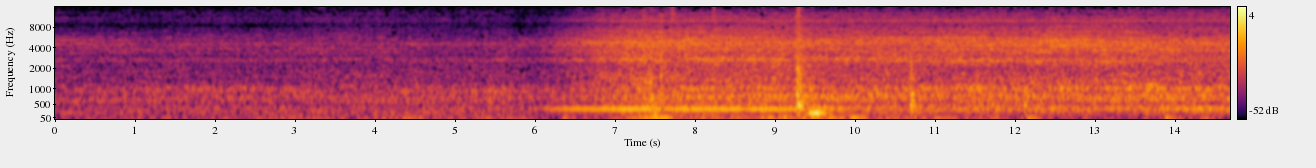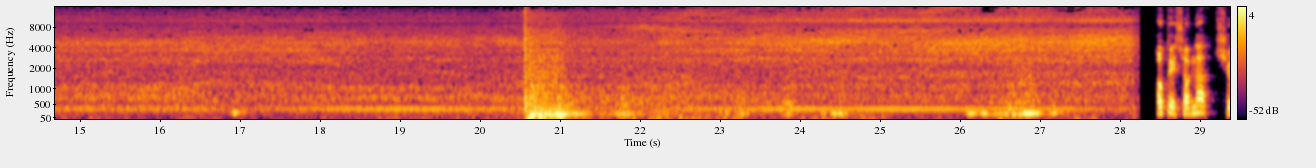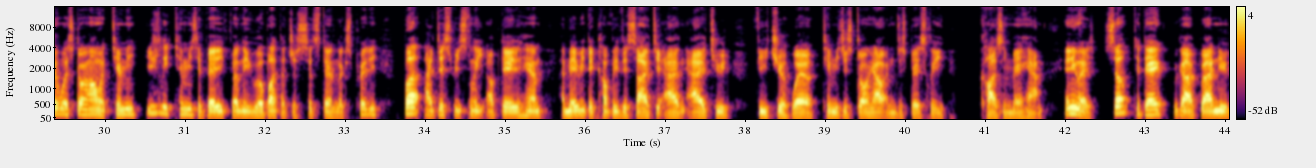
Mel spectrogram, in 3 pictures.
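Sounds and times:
robot vacuum whirring: 0.2 - 28.3.

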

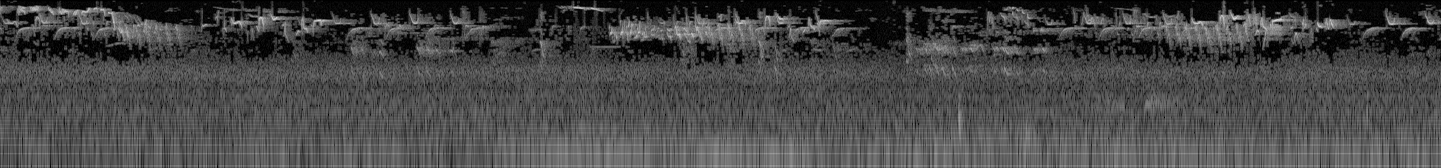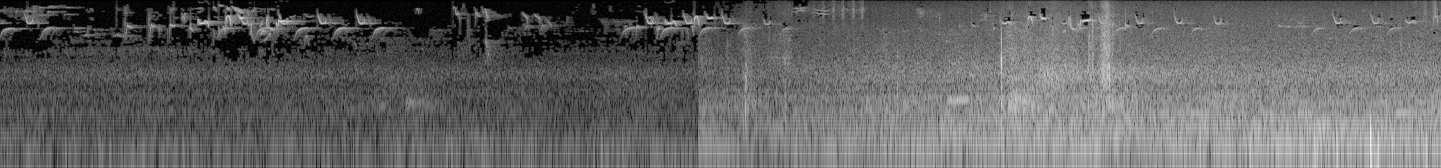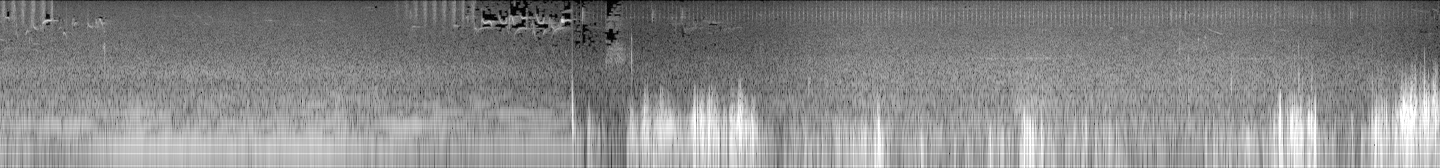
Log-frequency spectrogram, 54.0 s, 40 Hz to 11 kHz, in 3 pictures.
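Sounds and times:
steady hiss: 27.4 - 43.1, 44.1 - 53.8
songbird warbling and trilling: 27.6 - 43.2.

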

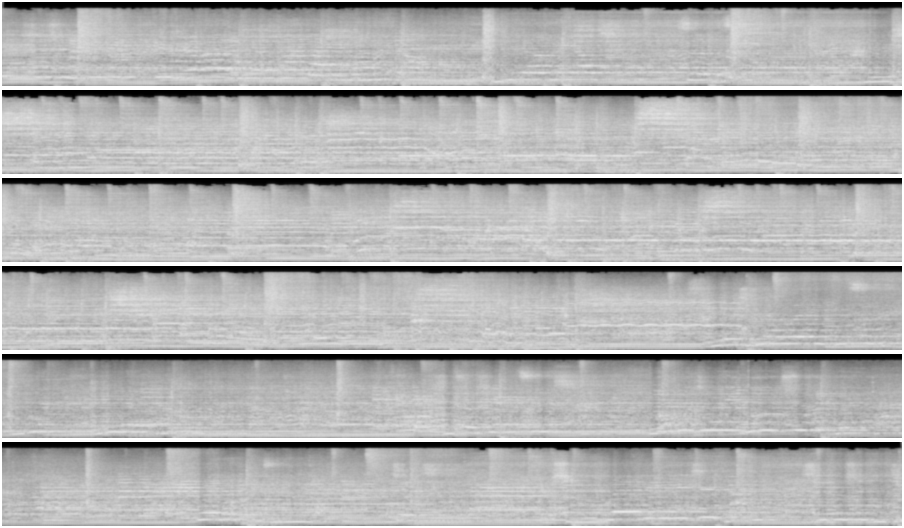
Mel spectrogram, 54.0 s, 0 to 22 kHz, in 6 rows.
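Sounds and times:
band with guitar and drums: 0.0 - 54.0
woman singing pop-rock song: 0.0 - 54.0.

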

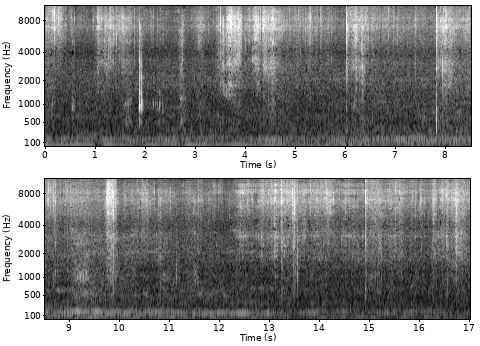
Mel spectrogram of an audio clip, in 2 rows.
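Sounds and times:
hands crumbling gritty chunks: 0.0 - 17.0
low steady rumble: 0.0 - 17.0
sharp cracks of pieces snapping: 12.9 - 17.0.

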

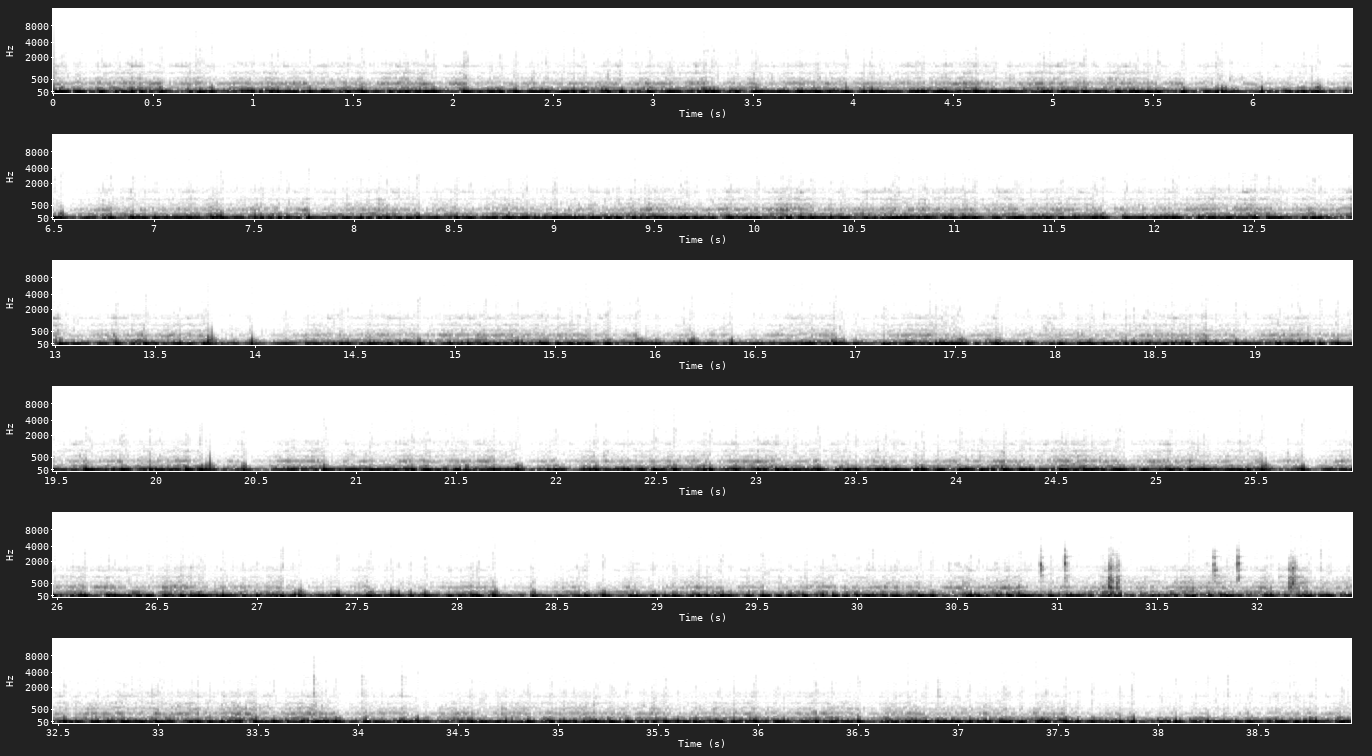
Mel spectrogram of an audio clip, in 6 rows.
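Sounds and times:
bike tyre and road noise: 0.0 - 38.9
wind rumble on microphone: 0.0 - 38.9.

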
